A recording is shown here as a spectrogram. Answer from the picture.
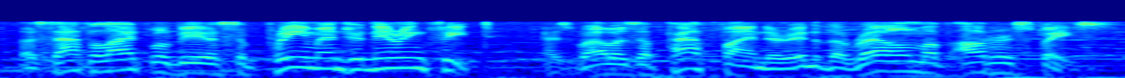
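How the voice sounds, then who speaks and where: With music in the background, a man with a fairly high pitch speaks at a fairly quick pace, his pitch swinging very widely. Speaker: newsreel narrator. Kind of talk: newsreel narration.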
